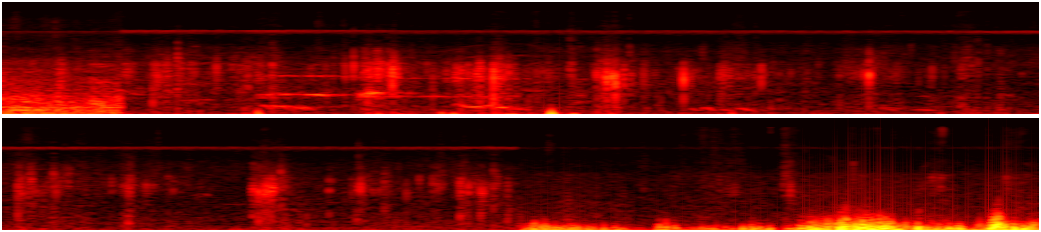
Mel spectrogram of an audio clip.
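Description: Quiet footsteps on a bare dirt path with a few faint animal calls in the background, then louder low, irregular thumping and handling noise for the last couple of seconds.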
